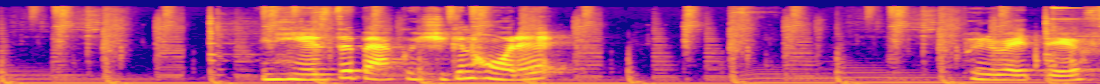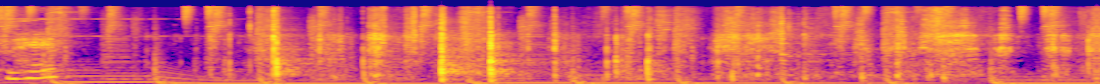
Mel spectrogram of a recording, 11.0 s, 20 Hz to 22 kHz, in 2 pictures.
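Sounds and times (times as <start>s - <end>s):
background music with bass: 0.0s - 11.0s
taps and clicks on packaging: 6.6s - 11.0s.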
